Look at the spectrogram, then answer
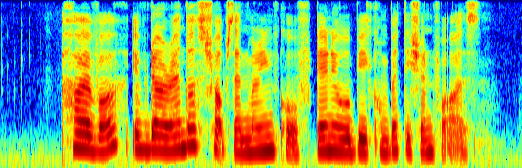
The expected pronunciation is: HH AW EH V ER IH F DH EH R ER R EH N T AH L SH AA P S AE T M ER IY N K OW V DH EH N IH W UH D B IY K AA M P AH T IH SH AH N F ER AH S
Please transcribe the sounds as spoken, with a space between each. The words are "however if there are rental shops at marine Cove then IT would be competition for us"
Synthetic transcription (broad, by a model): HH AW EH V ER IH F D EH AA R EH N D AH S SH AA P S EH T M ER IY N K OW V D EH N IH W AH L B IY K AA M P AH T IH SH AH N F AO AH S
